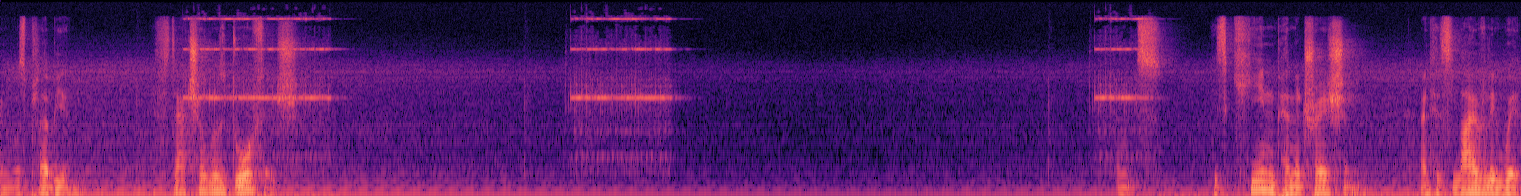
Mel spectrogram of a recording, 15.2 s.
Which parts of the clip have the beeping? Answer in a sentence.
The beeping can be heard from 1.4 to 3.4 s, from 5.2 to 6.8 s and from 10.4 to 11.6 s.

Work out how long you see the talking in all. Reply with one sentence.
You can hear the talking for 7 seconds altogether.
